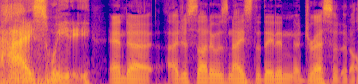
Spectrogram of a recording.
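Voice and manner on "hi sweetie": put-on loud, aggressive old-lady smoker voice. Describing a guy they wished was featured more, the speaker quotes him in an old lady cigarette voice. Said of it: "It was like the old lady cigarette voice".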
